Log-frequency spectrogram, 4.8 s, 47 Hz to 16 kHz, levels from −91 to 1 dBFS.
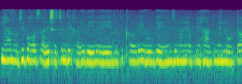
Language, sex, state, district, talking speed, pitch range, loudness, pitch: Hindi, female, Himachal Pradesh, Shimla, 245 wpm, 220-235 Hz, -13 LUFS, 230 Hz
